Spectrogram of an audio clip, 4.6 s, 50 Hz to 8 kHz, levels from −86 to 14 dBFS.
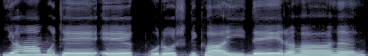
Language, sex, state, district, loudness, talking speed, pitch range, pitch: Hindi, female, Madhya Pradesh, Katni, -14 LUFS, 105 wpm, 225-255 Hz, 235 Hz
